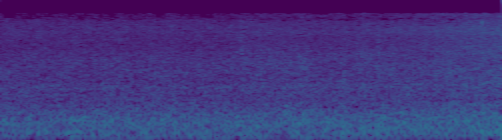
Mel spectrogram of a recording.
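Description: Ocean waves wash against the shore in a steady, continuous rush of surf, soft and even throughout with no distinct breaks and no voices.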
